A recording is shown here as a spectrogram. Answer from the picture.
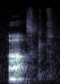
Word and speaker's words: asked: Okay, so this is going to be pronounced as t. Asked, asked, asked. T. Okay, not d.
